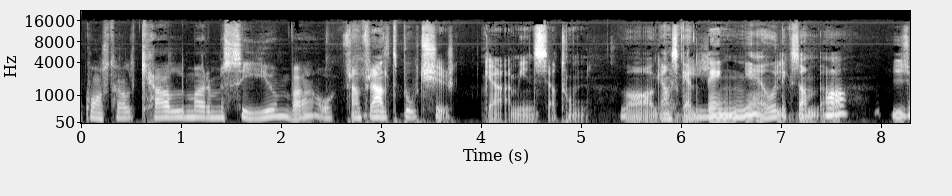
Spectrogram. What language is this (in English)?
Swedish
